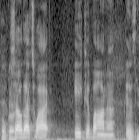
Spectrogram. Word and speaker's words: Ikebana: - Ichiyo, in Japanese I's are pronounced like E's. So that's why Ikebana is eek-a-bana.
